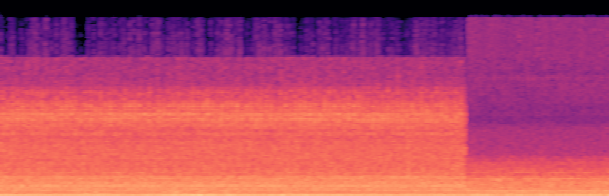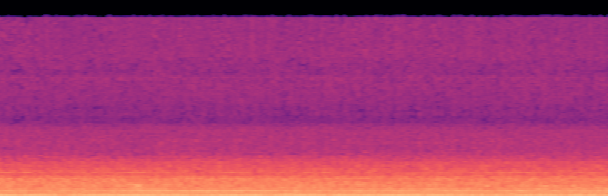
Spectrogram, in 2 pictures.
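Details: Swisher rough-cut mower, blades engaged remotely, cutting tall grass: steady, even engine drone holding pitch with no misses or knocks; normal running under load.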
